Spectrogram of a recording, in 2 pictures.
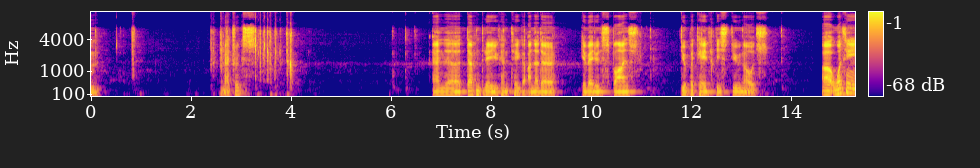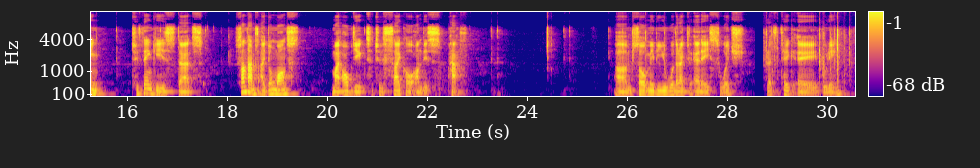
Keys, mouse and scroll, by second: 6.0-7.0 middle drag, 7.0 click, 8.2 click, 8.7-11.2 drag, 12.3 shift+d, 13.8 drag, 14.3 middle click, 14.4-15.1 scroll up 4, 15.1-15.8 middle drag, 15.8 click, 16.7 click, 17.4 click, 20.0-21.5 scroll down 2, 21.5-23.3 middle drag, 23.3 click, 24.7 click, 25.6-27.1 middle drag, 27.1-28.5 drag, 28.5 BackSpace, 30.3 o.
